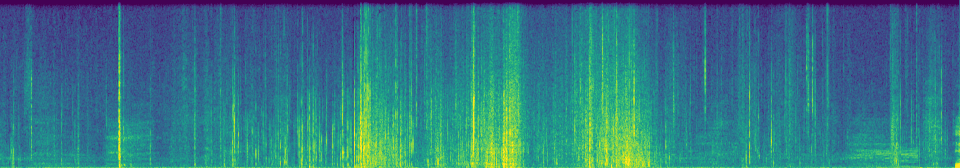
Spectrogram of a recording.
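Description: Gloved hands rustling through dry Jerusalem artichoke stalks and tearing a clump of roots and tubers out of the soil, with scattered snaps and crackles. The rustling and tearing is loudest about four to eight seconds in, as the clump comes up.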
